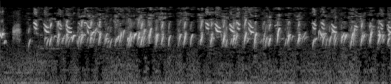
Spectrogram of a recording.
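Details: European goldfinch singing a batbata-style song, meant to stir other birds into singing and break their silence: a dense, rapid high twitter of short sharp notes and buzzy trills, almost unbroken throughout, with faint background hiss.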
